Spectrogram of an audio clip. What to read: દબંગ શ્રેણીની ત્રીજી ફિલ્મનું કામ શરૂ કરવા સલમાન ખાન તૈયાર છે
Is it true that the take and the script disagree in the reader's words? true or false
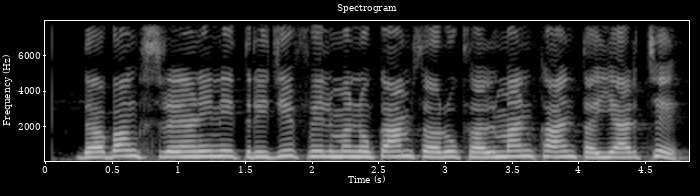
true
